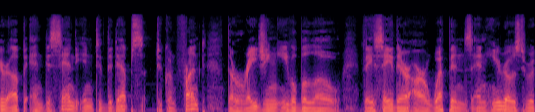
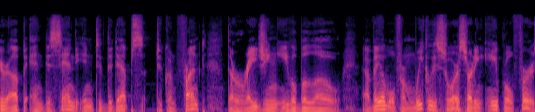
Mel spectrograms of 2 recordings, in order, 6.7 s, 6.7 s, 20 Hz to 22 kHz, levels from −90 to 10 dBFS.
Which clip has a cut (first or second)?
second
